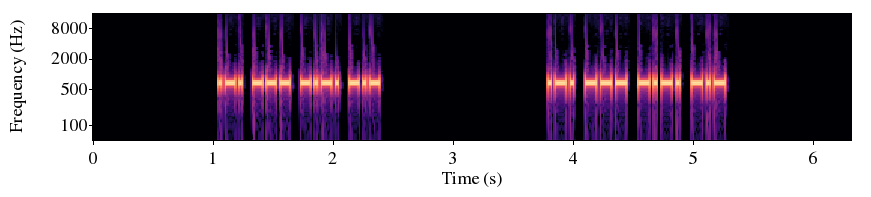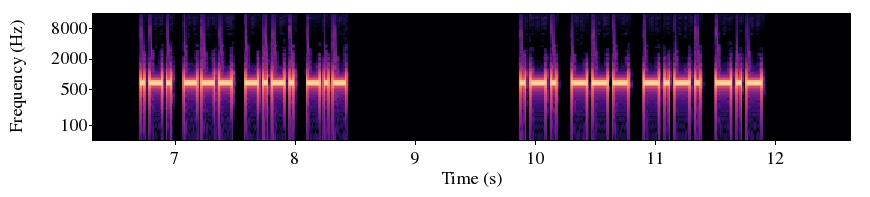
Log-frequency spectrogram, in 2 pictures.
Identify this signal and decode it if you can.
Morse code, heard as a keyed tone, about 37 wpm, 700 Hz. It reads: ROCK ROCK ROCK ROCK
